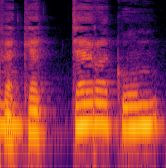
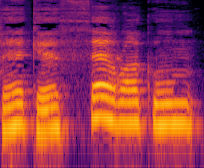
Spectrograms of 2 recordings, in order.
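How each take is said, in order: First: The doubled consonant is a t sound. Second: The doubled consonant is a th sound. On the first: The speaker calls it wrong. "So we're having ta instead of the tha" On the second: The speaker calls it right. "the right way of pronouncing it"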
